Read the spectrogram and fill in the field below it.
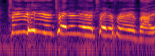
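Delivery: loud, high mock wail of traitor; mock shout. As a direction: yell it like a whining protest. Mocking the traitor accusations.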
